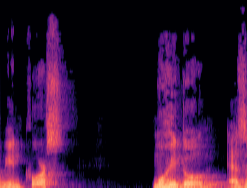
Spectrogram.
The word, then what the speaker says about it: mojito: Again, ये Spanish से लिया हुआ वर्ड है और प्रोनाउंस्ड एज मोहितो ना कि मोजितो।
